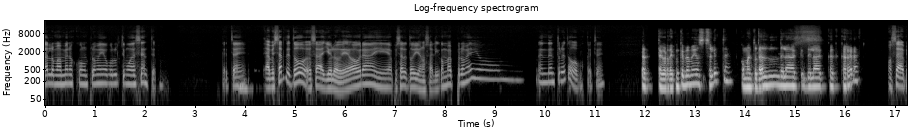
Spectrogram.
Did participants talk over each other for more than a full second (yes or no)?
no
